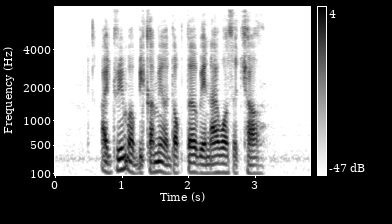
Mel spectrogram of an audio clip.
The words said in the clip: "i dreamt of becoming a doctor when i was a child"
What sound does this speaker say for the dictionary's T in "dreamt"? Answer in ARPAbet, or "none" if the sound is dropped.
none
